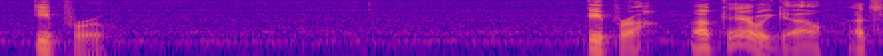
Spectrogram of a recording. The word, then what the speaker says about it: Ypres: I'm gonna before I butcher it, I'm gonna look up the pronunciation. Ypres.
